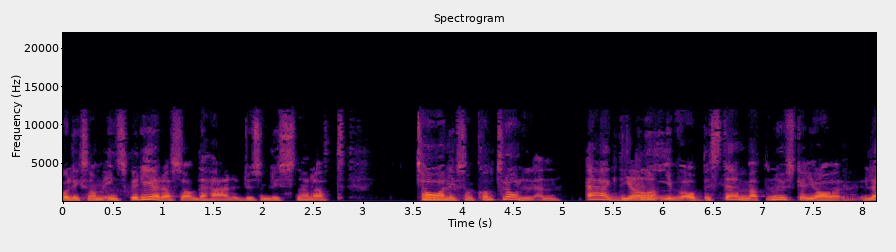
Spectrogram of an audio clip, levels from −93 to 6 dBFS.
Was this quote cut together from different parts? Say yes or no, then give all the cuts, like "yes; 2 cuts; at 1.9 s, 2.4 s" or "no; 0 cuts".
no; 0 cuts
